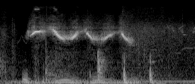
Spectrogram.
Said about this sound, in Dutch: Oh, dit is voor jou uh, eh, broekie vol, die twee vogeltjes die overvliegen,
